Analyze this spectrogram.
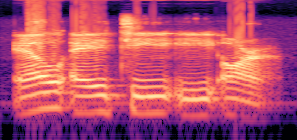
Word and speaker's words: later: L-A-T-E-R.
